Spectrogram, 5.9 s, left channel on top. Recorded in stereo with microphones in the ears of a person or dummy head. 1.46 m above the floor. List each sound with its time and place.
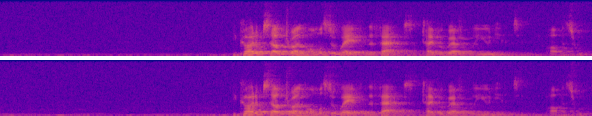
2.3 s a man speaking: 5° right (ahead or behind), 0.8 m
